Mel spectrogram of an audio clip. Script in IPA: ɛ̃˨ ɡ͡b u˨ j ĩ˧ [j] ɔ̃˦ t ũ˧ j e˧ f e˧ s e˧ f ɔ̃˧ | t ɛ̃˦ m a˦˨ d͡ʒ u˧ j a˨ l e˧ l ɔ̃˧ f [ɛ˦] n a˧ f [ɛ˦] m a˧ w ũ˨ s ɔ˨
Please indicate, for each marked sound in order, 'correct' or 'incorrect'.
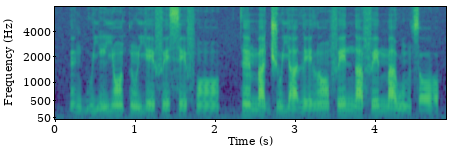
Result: correct, incorrect, incorrect

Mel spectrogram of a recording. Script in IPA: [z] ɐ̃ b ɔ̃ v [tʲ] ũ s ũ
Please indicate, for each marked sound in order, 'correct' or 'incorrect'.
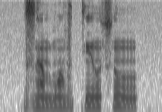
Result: correct, correct

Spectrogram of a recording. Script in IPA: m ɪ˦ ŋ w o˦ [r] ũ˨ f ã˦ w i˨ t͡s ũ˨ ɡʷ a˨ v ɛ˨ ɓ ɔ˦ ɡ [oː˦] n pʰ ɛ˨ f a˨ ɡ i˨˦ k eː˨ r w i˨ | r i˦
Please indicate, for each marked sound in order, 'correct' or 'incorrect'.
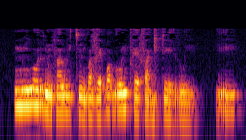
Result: correct, correct

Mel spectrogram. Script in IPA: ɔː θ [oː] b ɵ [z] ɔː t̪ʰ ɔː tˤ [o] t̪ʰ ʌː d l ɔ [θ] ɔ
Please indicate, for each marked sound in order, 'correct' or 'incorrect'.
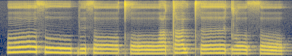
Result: correct, incorrect, incorrect, correct

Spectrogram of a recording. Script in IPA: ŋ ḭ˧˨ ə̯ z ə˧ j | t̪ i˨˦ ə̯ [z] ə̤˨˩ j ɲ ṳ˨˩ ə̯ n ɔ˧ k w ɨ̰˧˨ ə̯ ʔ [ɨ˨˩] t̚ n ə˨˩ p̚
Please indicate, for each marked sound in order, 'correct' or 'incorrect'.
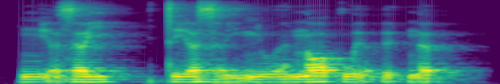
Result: correct, correct

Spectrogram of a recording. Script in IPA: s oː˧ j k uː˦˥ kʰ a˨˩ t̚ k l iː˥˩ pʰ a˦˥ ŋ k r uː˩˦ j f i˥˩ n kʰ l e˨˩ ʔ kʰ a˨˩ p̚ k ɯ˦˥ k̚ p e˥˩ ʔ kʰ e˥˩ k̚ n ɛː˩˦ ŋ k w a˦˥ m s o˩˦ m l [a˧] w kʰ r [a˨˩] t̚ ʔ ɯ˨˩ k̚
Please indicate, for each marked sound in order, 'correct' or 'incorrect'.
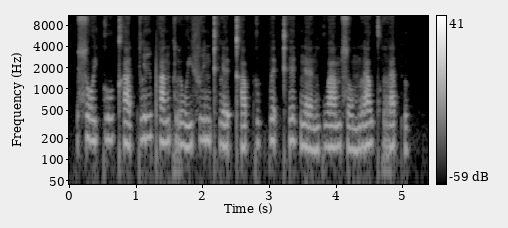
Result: incorrect, incorrect

